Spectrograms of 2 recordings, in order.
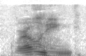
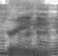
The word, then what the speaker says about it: Groening: Now, this is all very interesting, but how did you pronounce his name? – Who? Matt Groening. – Matt Groening? – Yeah. How do you pronounce it? – I didn't know. I didn't know, so I always pronounced it Groening.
